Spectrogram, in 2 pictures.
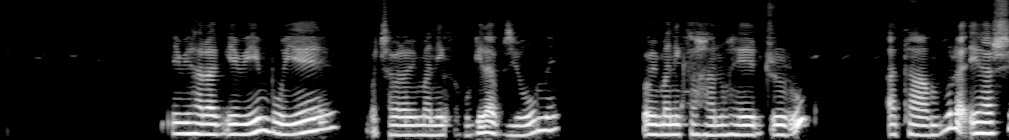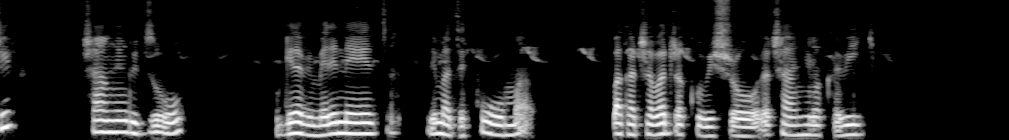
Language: Rundi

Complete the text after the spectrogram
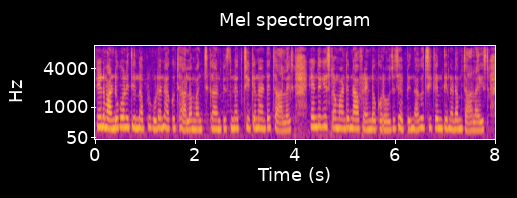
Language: Telugu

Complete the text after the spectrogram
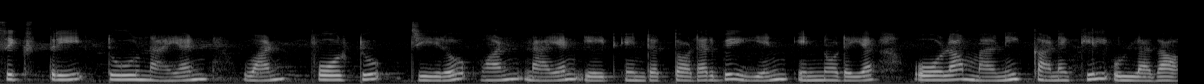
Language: Tamil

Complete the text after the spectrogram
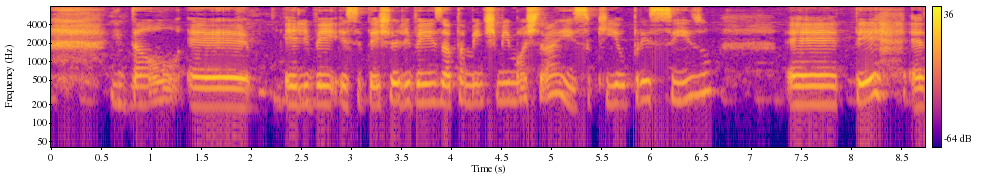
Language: Portuguese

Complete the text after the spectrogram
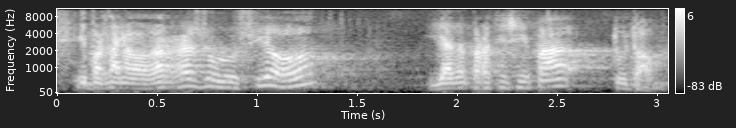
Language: Catalan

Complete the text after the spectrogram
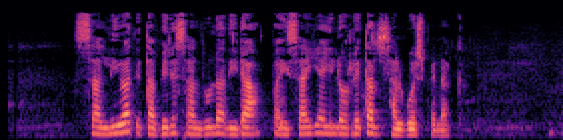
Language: Basque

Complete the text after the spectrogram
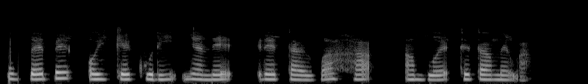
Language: Guarani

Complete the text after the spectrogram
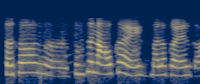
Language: Marathi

